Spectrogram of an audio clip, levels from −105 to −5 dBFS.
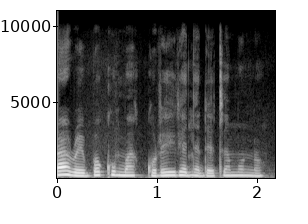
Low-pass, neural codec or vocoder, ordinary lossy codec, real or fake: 9.9 kHz; none; none; real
